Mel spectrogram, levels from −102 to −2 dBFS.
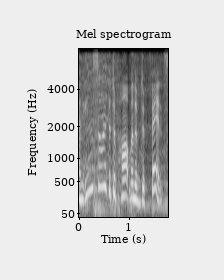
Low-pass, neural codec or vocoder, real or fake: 7.2 kHz; autoencoder, 48 kHz, 128 numbers a frame, DAC-VAE, trained on Japanese speech; fake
